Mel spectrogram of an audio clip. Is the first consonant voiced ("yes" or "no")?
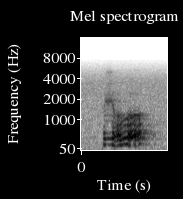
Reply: yes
